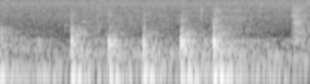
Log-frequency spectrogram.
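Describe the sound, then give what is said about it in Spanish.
Five or six firm knocks on a door in a steady, evenly spaced rhythm, moderately loud, with no talking, just a low background hum; the knocking is performed as a sound effect. “Pero pues en eso les tocan la puerta. A ver, voy a hacer el efecto de sonido.”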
